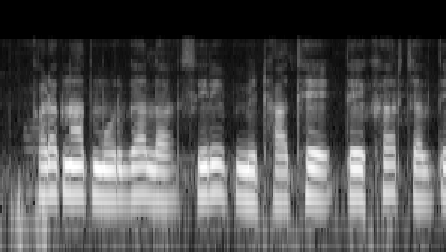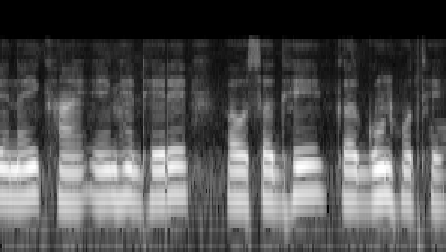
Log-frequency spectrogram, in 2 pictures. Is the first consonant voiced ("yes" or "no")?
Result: no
